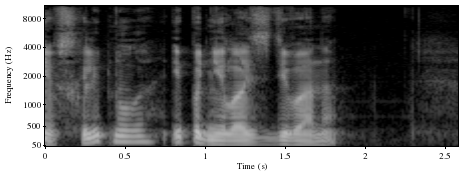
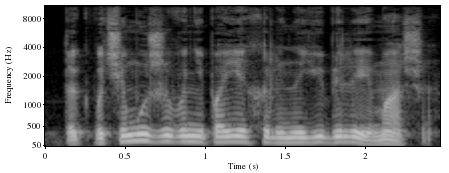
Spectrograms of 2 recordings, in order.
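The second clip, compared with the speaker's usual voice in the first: ordinary delivery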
